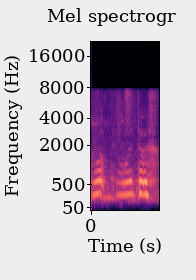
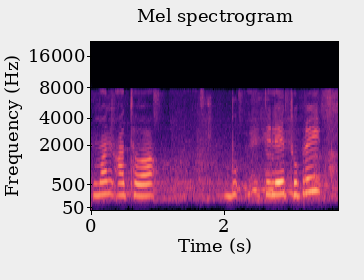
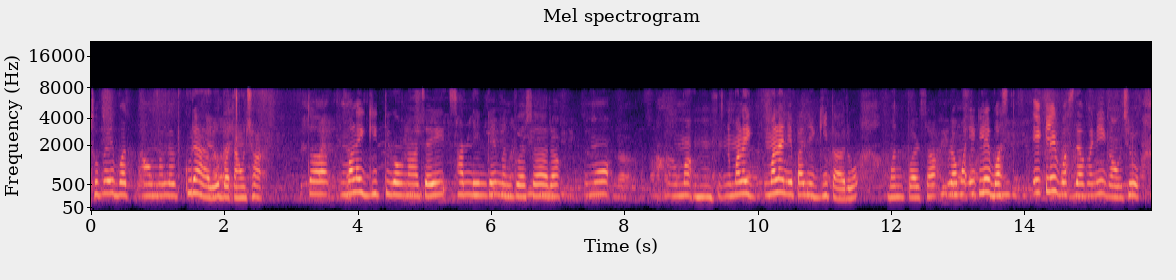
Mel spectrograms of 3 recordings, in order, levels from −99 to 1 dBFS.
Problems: constant background noise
